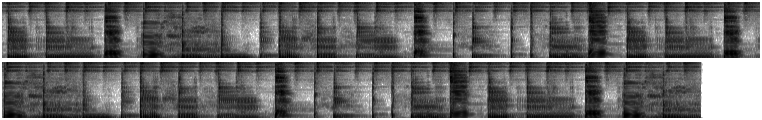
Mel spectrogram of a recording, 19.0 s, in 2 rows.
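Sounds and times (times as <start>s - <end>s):
funky bass: 0.0s - 18.2s.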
